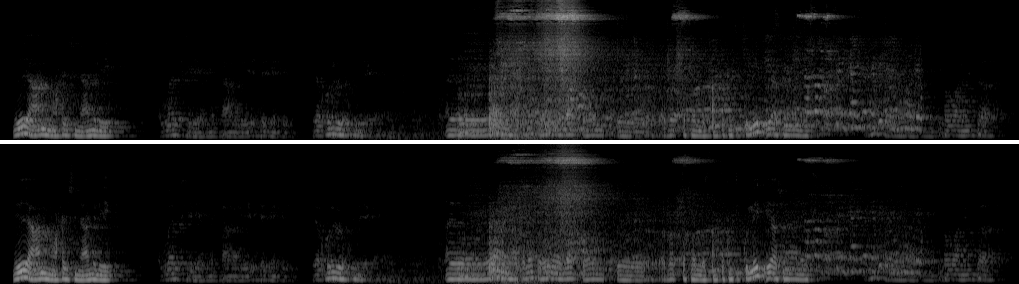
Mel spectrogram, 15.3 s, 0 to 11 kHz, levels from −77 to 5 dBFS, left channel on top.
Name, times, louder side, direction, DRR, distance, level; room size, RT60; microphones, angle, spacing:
voice 1, 0.2-1.7 4.9-5.4 6.7-12.3, right 3 dB, 75° right, 4 dB, 0.5 m, -42 dB
voice 2, 2.4-4.3 4.7-5.9 12.9-14.8, equal, 40° right, -4 dB, 2.4 m, -56 dB
sound 1, 5.0-9.7, equal, 15° left, 0.7 m, -50 dB
sound 2, 7.3-13.8, left 10 dB, 80° left, 0.5 m, -38 dB
9.4 x 6.9 x 4.6 m, 1.4 s
head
